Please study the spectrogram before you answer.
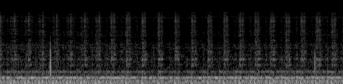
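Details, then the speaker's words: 2014 Kia Cerato at idle with injector 3 cut by actuation test while cylinder 1 already misfires: uneven idle with irregular stumble, two cylinders not firing (3 and 1); cylinder 1 is the faulty one. "الثالث والأول تفتفتين، يعني السلندر الثالث والأول."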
